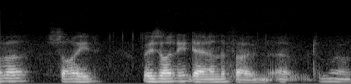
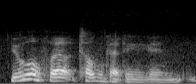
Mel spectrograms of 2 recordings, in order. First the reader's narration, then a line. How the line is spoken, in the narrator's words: Danny said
